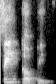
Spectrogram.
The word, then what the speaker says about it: syncope: but just recognize it it's pronounced syncope s-y-n-c-o-p-e syncope so basically if someone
